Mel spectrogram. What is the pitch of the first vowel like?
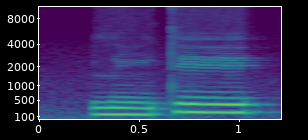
low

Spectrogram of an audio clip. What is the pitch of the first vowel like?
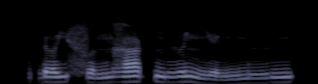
rising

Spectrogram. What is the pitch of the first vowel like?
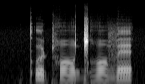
falling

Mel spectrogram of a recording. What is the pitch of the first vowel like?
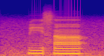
high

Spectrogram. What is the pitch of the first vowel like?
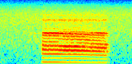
low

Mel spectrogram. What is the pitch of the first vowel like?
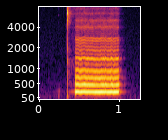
high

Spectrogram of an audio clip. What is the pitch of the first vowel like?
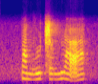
falling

